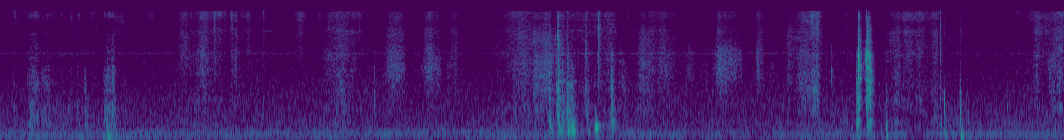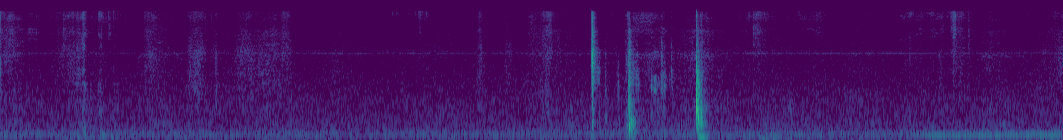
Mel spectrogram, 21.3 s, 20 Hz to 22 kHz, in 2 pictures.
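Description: Sparse, faint clicks and clinks of small metal parts being handled and lifted off the axle of a Sturmey-Archer AG 3-speed Dynohub during disassembly, over a faint steady hum. Three sharp clicks near the end are the loudest.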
